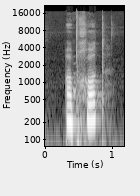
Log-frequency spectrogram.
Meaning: 1. trade (commercial exchange of goods and services) 2. deal (instance of buying or selling) 3. shop
- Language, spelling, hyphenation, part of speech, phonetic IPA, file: Czech, obchod, ob‧chod, noun, [ˈopxot], Cs-obchod.ogg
